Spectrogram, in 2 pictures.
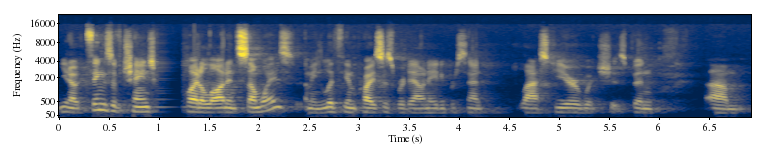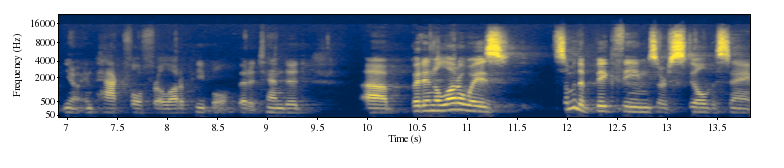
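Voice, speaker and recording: In a Canadian accent, a man with a plain, everyday voice speaks at a fairly high pitch and moderate pace with ordinary pitch variation. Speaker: investment fund partner. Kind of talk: conference speech. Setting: stage with audience.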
